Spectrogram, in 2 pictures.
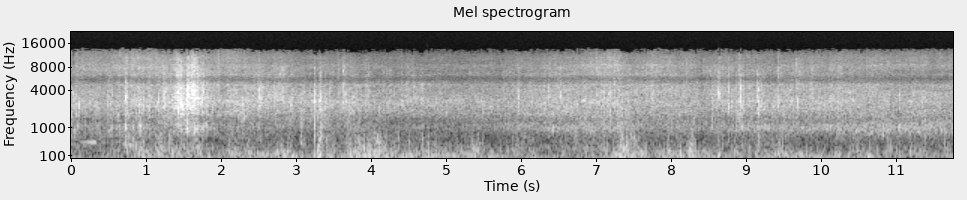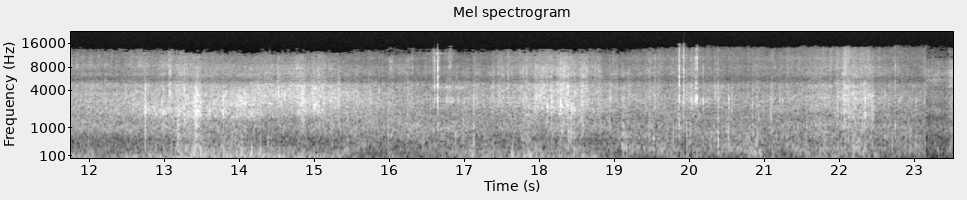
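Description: Mountain bike riding down a leaf-covered dirt trail: wind buffeting the camera microphone over the uneven rumble of the tyres on the ground and the rattle of the bike.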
